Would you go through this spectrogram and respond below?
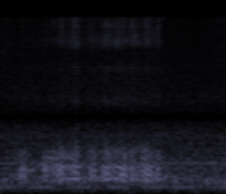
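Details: Kaninchen Dachshund asleep and snoring, one throaty, rattling breath stretched over about a second, heard through a steady faint background hum.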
